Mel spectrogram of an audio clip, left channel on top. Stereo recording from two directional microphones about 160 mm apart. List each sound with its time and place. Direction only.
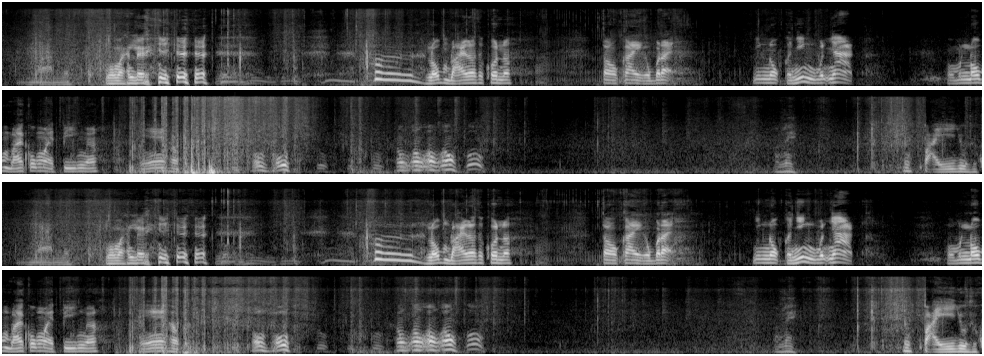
0.3 s wild animals: 10° left (ahead or behind)
0.9 s speech: 30° left (ahead or behind)
3.1 s a sound: 25° left (ahead or behind)
3.7 s speech: 5° right (ahead or behind)
4.1 s speech: 15° right (ahead or behind)
11.0 s a sound: centre (ahead or behind)
11.3 s speech: 35° right (ahead or behind)
13.8 s speech: 55° right (ahead or behind)
18.4 s a sound: 40° right (ahead or behind)
19.0 s speech: 85° right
